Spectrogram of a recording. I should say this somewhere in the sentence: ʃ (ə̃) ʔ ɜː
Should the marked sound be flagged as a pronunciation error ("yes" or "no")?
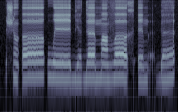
no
